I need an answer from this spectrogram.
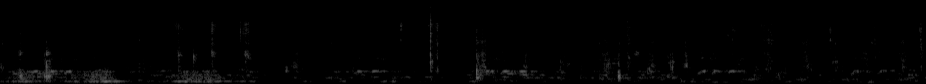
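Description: Faint chewing and lip-smacking of a man eating chicken curry with his fingers: many short wet clicks from his mouth and hands, coming irregularly.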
